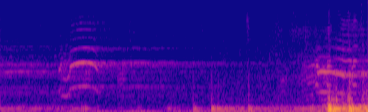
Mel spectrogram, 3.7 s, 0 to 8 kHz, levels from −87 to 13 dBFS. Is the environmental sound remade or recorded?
recorded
